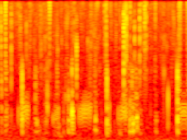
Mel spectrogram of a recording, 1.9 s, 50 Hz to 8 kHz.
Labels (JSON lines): {"label": "biophony, stridulation", "recorder": "SoundTrap 600 or HydroMoth"}
{"label": "biophony, sea urchins (Echinidae)", "recorder": "SoundTrap 600 or HydroMoth"}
